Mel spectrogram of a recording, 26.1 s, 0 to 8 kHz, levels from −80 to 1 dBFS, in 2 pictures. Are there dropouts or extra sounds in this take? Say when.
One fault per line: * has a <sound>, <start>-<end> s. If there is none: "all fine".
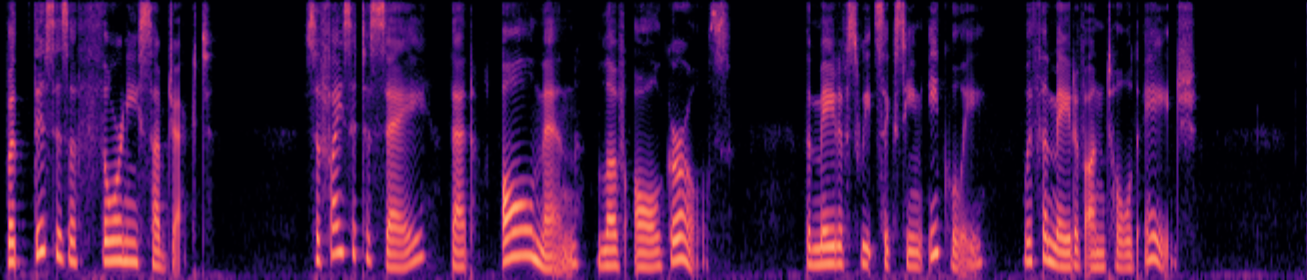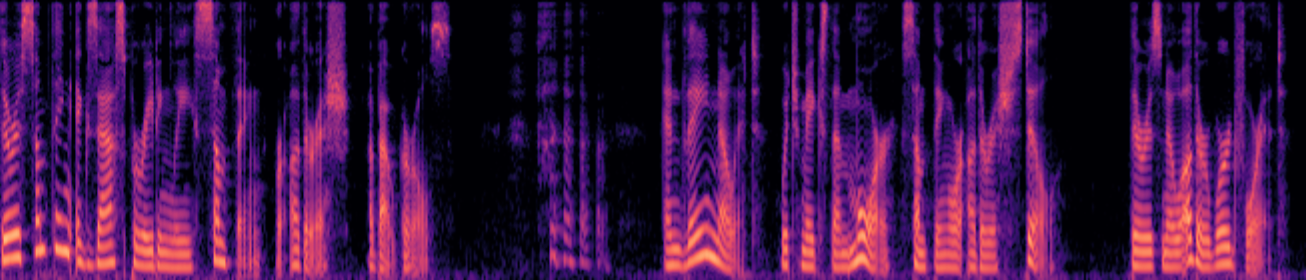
* has a laugh, 18.1-19.2 s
